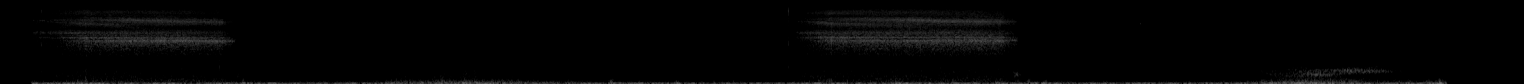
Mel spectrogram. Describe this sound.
The sound of a person using a vaporizer.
